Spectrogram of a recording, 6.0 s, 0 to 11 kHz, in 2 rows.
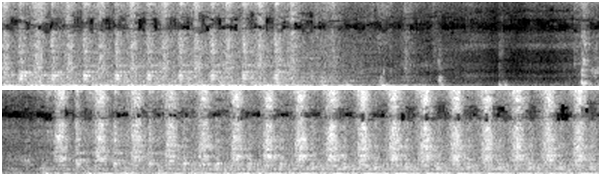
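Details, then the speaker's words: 1992 Club Car DS gas golf cart after carburetor change, magneto cleaning and transaxle repair, cold: engine stumbles and nearly dies, then catches and settles into a steady, even low thump; no-start issue fixed. "Transaxle transmissions repaired. Enginees running. It's a little cold nature to start with for right now, but I think we just need to run it a little bit more."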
